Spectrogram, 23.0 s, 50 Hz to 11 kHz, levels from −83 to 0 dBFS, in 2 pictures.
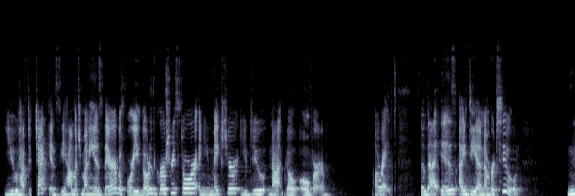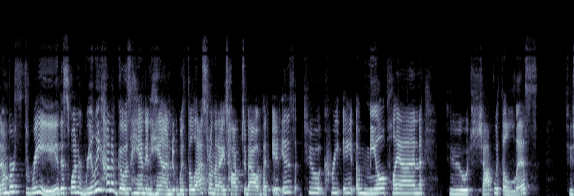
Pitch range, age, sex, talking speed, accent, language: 195-245 Hz, 20-39, female, 175 wpm, American, English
